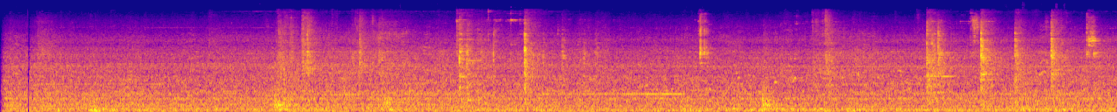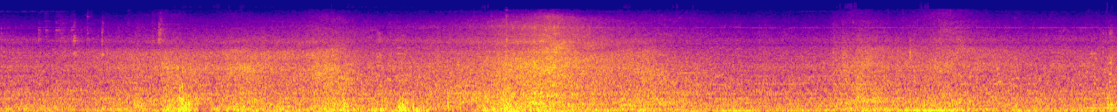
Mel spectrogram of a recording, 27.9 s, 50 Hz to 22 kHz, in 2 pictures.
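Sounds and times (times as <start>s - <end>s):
machinery rumble: 0.0s - 27.9s
sharp knocks and clanks: 11.6s - 13.8s.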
